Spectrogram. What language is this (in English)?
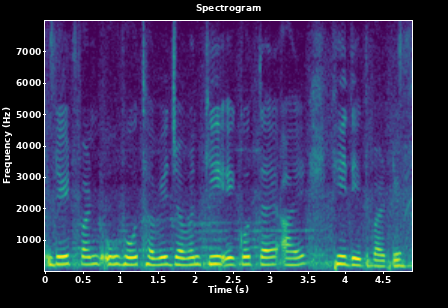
Bhojpuri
